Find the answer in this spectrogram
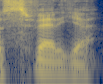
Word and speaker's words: Sverige: So, S-V-E-R. I-G-E. So the G has a Y sounding in there. Sverige. Yes, because we have an E there, we say Y. Okay, so Sverige.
